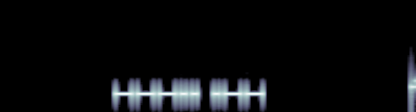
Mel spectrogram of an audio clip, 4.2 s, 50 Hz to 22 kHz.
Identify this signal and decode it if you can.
Morse code, heard as a keyed tone, about 22 wpm, 700 Hz. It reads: 8W
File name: practice / 22wpm / Two Letter-Number Combinations - 22wpm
